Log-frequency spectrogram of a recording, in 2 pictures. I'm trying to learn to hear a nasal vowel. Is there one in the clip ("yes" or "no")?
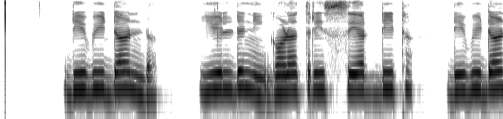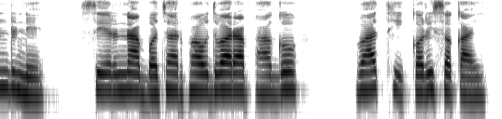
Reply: no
